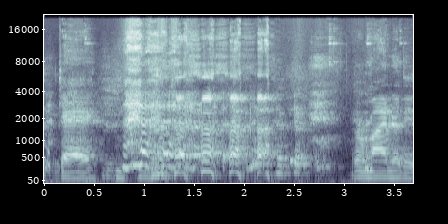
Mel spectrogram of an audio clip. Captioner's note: everyone laughs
